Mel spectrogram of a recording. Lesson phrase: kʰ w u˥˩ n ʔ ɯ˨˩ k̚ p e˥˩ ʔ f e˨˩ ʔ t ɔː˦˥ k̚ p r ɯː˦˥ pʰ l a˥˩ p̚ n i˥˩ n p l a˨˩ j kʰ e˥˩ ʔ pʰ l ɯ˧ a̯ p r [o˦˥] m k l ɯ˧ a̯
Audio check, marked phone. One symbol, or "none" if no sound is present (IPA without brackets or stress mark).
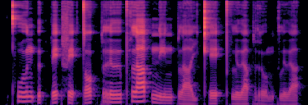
o˩˦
